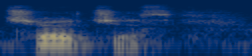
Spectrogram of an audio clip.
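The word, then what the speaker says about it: Chvrches: British sin pop and churches they spelling with a V but they pronounce it Church just as in a church so this is every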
